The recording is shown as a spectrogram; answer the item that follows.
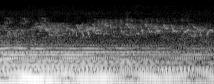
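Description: Soft ambient background music of long held tones, slowly fading down, with birds chirping over it.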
